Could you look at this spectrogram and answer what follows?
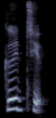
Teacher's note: another link of two similar consonants D in good and T in to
